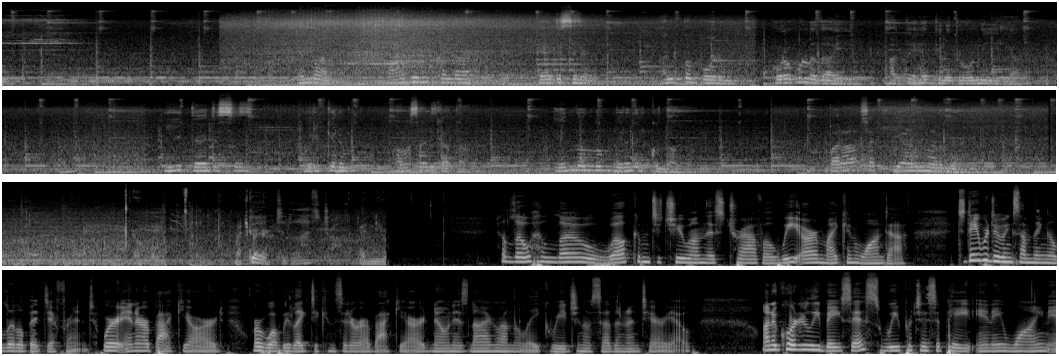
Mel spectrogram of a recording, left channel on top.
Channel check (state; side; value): different; both; correlation -0.01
